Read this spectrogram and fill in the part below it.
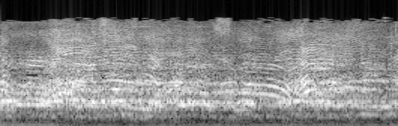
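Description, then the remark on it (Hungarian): A large protest crowd in Cairo's Tahrir Square, Egypt, cheers and chants in a dense, continuous roar, many voices shouting together with rising swells of excitement, loud throughout, celebrating the end of Mubarak's three-decade rule with shouts of "Egypt is free". “Egyiptom szabad, kiáltásokkal ünneplik örömmáborban a tüntetők a három évtizedes Mubarak uralom végét szert az arab országban.”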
